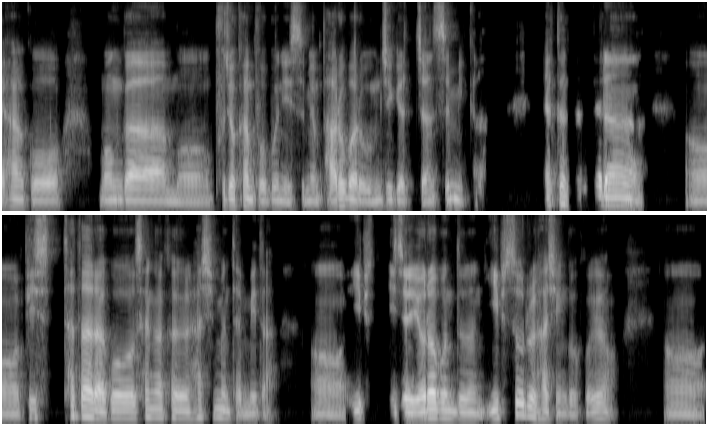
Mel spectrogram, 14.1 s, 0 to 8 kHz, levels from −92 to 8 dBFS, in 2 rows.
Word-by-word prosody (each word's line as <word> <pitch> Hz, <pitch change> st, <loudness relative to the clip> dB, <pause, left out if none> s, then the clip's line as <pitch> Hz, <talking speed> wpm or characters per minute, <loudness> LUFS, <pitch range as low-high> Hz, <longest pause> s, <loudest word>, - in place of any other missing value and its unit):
하고 85 Hz, -2 st, -2 dB, 0.3 s
뭔가 85 Hz, -2 st, +3 dB
뭐 75 Hz, -2 st, -6 dB
부족한 -, -, -1 dB
부분이 85 Hz, 0 st, -4 dB
있으면 75 Hz, +1 st, -4 dB
바로바로 90 Hz, -1 st, +2 dB
움직였지 85 Hz, +3 st, -4 dB
않습니까? 175 Hz, -, -4 dB, 0.7 s
약간 -, -, 0 dB
'그때랑 105 Hz, -, +2 dB, 0.5 s
어 80 Hz, -1 st, -4 dB
비슷하다.'라고 110 Hz, -3 st, +3 dB
생각을 110 Hz, -3 st, -1 dB
하시면 115 Hz, -2 st, -2 dB
됩니다. 80 Hz, -2 st, -7 dB, 0.3 s
어 75 Hz, -2 st, -5 dB
입스 -, -, -3 dB
이제 95 Hz, -1 st, +4 dB
여러분들은 100 Hz, -3 st, +5 dB
입소를 130 Hz, +1 st, +1 dB
하신 90 Hz, -5 st, -2 dB
거고요. 100 Hz, +7 st, -5 dB, 0.4 s
어. 80 Hz, -2 st, -6 dB
90 Hz, 280 characters per minute, -21 LUFS, 80-110 Hz, 0.7 s, 여러분들은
